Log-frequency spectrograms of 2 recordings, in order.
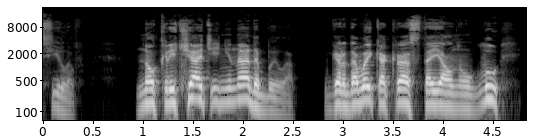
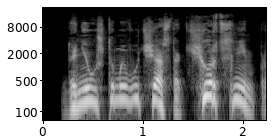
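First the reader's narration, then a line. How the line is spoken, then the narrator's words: Whisper. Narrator (Russian): прошептал я ему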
